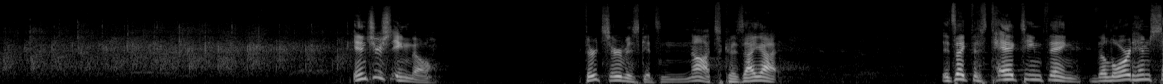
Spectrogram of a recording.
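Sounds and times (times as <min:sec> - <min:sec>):
audience applause: 0:00.0 - 0:03.6
speech: 0:03.5 - 0:04.4, 0:05.8 - 0:08.0, 0:09.4 - 0:11.6.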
